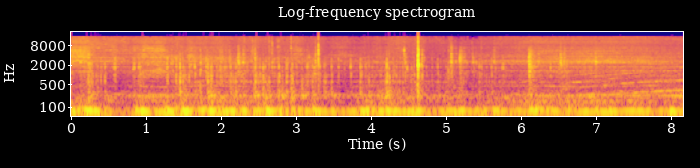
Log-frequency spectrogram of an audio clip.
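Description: Excavator's diesel engine running steadily under load while the steel bucket scrapes and drags loose topsoil, with a few sharp knocks of the bucket about three to five seconds in. A rising whine comes in near the end as the machine swings.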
